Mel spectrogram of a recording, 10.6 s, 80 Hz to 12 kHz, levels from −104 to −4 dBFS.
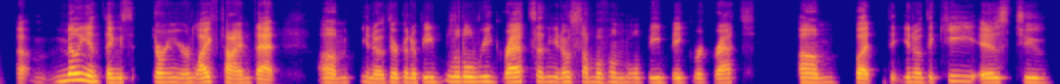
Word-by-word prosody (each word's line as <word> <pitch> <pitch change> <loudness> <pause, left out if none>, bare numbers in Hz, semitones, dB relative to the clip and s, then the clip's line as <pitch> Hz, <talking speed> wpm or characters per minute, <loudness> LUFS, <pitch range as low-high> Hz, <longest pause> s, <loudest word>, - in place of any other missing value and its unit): a - - -6 0.3
million 220 0 +7
things 170 -1 -1 0.2
during 175 0 +1
your 170 -1 -3
lifetime 170 -2 +1
that, 160 -2 +3 0.4
um, 170 0 -2
you 190 -2 -8
know, 155 -2 0
they're 170 +2 0
gonna 170 -1 -1
be 180 0 -2
little 190 -2 +4
regrets, 185 0 +2
and, 190 0 -2
you 180 - -2
know, 180 +1 +1
some 180 0 -7
of 175 +2 -3
'em 175 -2 -4
will 175 0 -7
be 170 0 -3
big 170 0 -4
regrets, 165 0 -4 0.4
um, 175 0 0 0.2
but, 165 -1 +4
the - - -10
you 180 - -2
know, 175 -1 -2
the 175 +1 -4
key 210 -1 -4
is 170 0 +2
to 170 -1 -2
175 Hz, 190 wpm, -23 LUFS, 170-185 Hz, 0.4 s, million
